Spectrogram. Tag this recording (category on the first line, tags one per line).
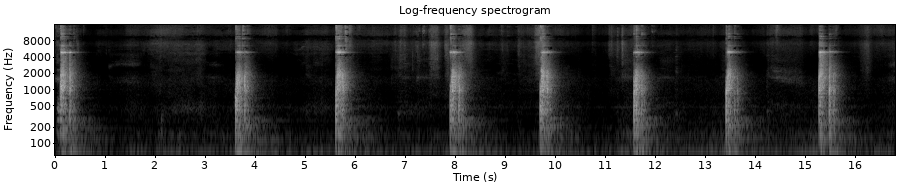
Sound effects > Natural elements and explosions
brick
drop
foley
Phone-recording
